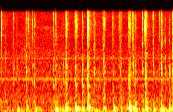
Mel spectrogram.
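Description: Computer keyboard being typed on: a quick, irregular run of light key clicks as a password is entered.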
